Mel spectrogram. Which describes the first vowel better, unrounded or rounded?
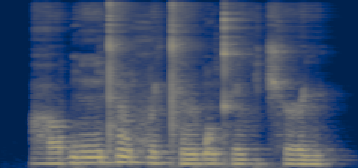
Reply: rounded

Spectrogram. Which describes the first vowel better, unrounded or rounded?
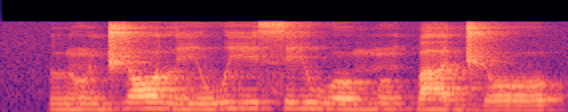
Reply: rounded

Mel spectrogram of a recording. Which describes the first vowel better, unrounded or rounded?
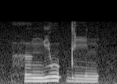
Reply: unrounded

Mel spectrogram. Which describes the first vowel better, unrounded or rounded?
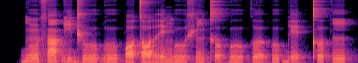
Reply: rounded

